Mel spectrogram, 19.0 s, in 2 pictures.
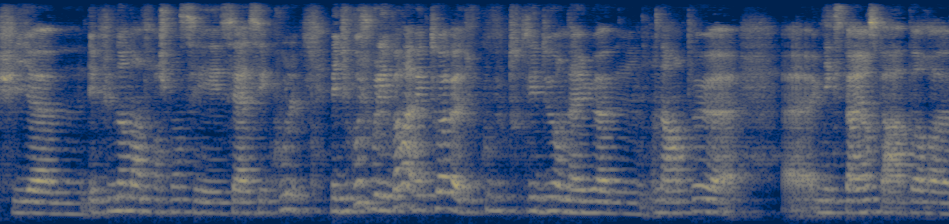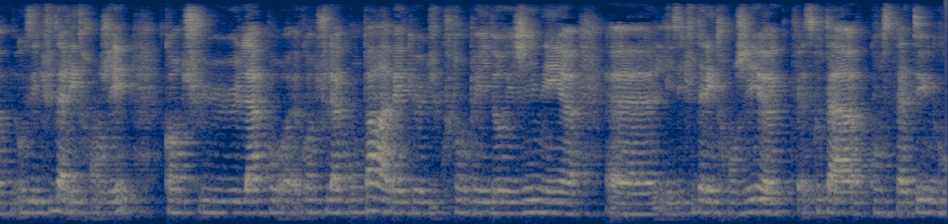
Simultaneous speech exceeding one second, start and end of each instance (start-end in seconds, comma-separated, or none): none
